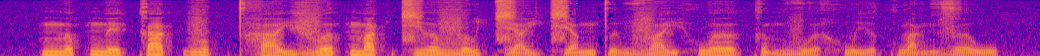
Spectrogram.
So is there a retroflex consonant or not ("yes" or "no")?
no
